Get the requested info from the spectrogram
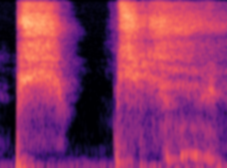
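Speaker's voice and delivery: two hissy "psh" impact sounds; imitated blow noises. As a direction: mimic the blows with your mouth. Imitates hatchet blows landing.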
